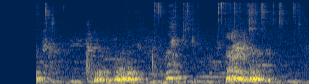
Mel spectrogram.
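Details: Chiweenie puppies whimpering and yipping: thin, high whines rising and wavering in short bursts, a few per second, after a brief silence, with soft background noise.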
